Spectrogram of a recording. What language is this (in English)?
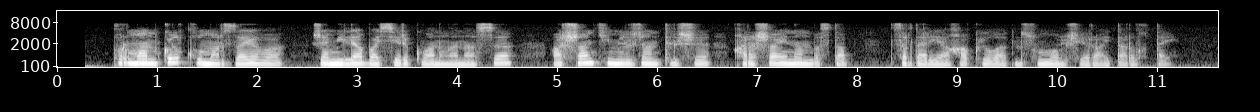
Kazakh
